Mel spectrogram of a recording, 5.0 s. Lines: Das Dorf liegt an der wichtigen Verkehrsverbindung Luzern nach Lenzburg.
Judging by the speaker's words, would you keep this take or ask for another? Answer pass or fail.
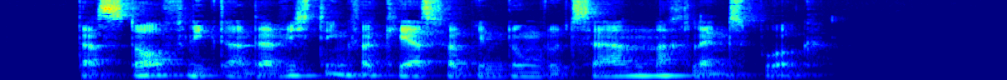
pass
